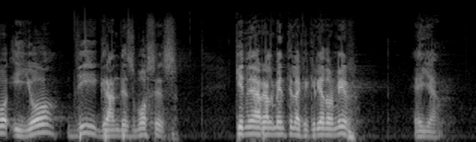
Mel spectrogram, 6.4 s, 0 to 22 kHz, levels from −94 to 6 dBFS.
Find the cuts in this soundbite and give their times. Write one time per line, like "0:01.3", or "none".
none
